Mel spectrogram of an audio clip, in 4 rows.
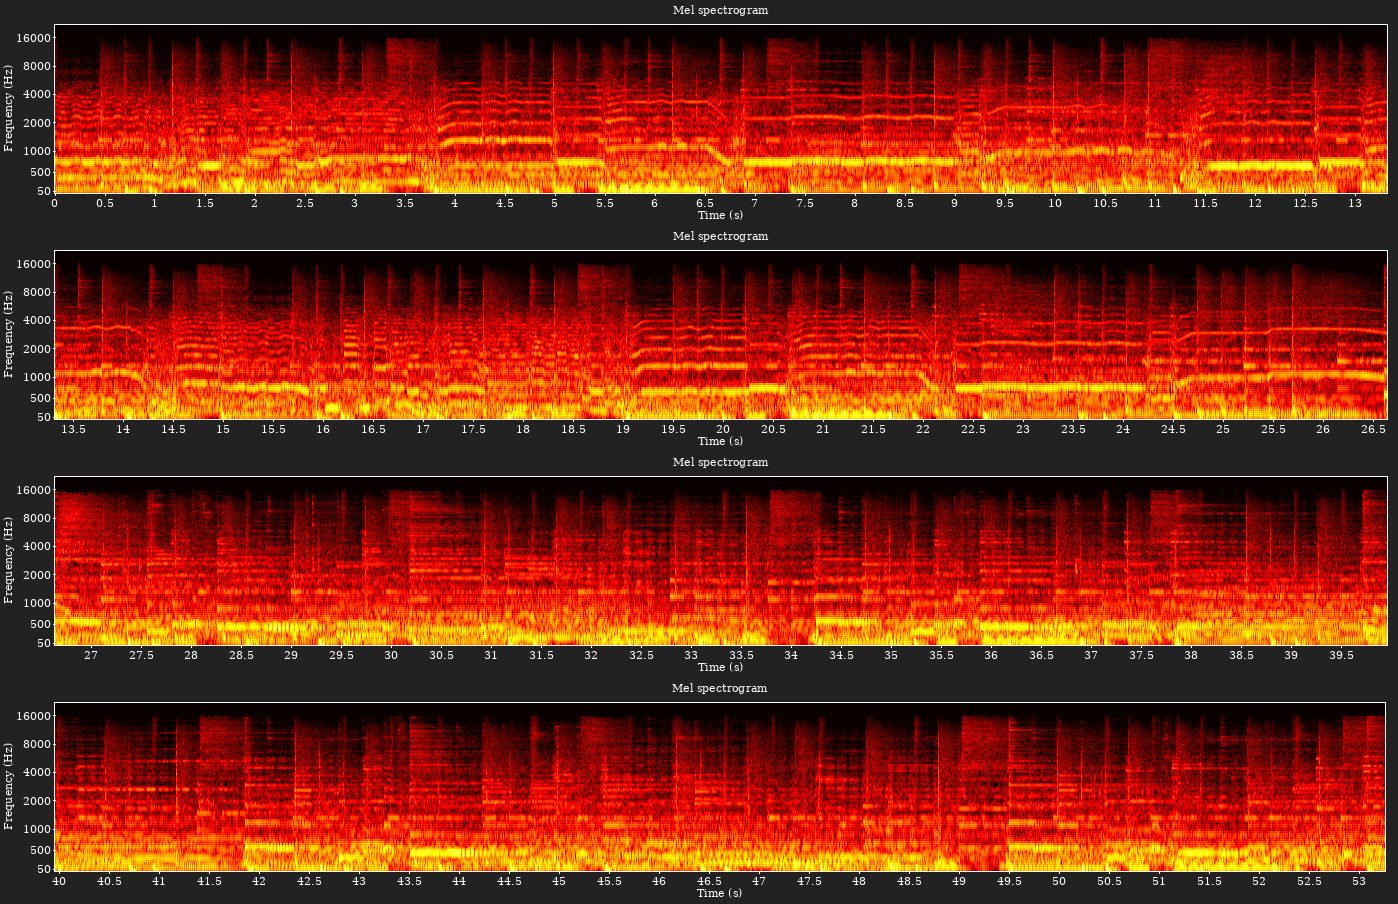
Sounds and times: Electric guitar: 0.0 - 53.2.

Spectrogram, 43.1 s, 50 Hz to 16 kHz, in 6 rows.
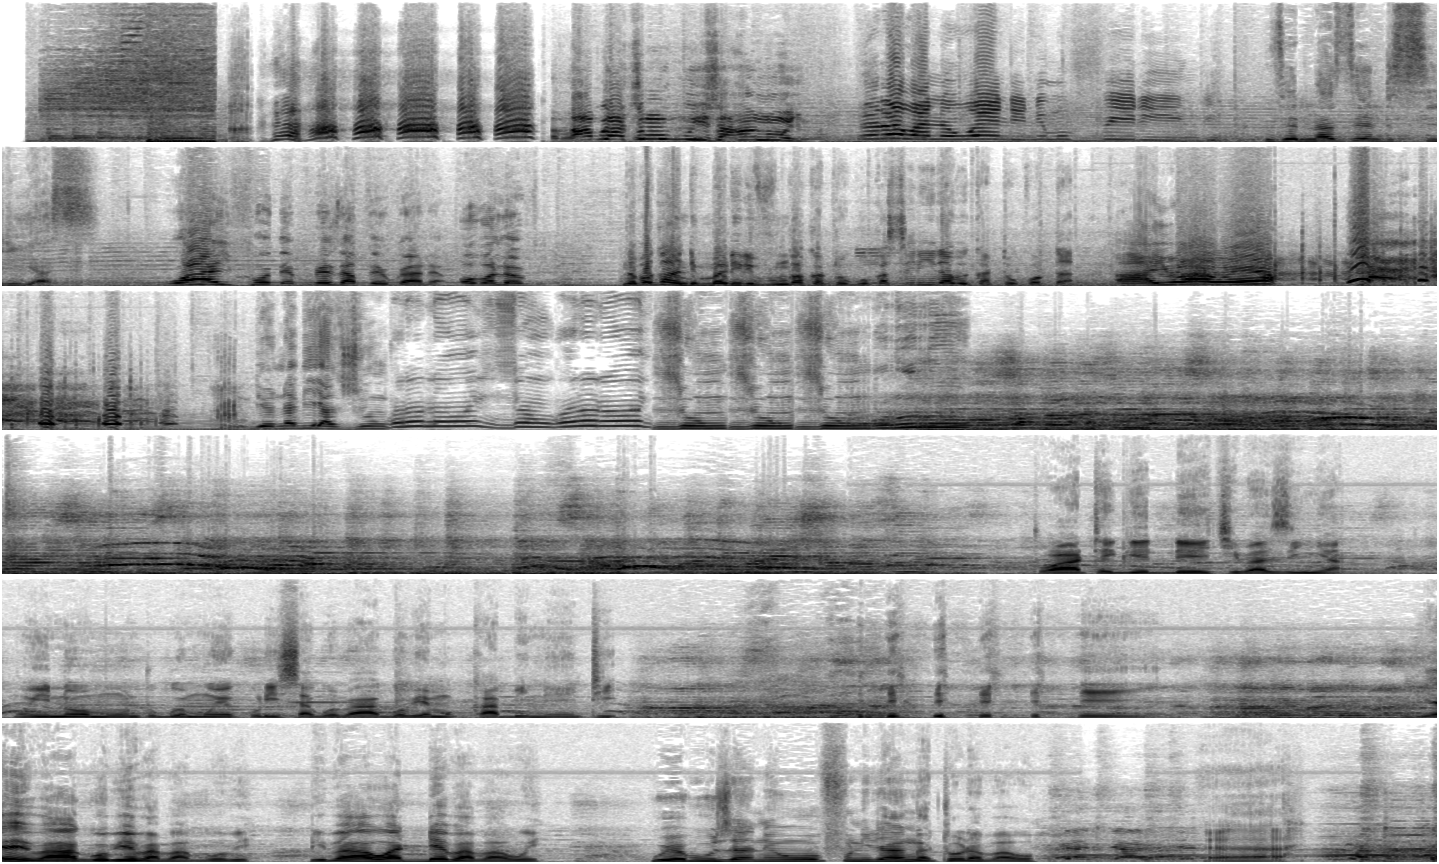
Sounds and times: Music: 0.1 - 1.2, 2.8 - 16.5, 17.7 - 37.3, 41.1 - 43.0.

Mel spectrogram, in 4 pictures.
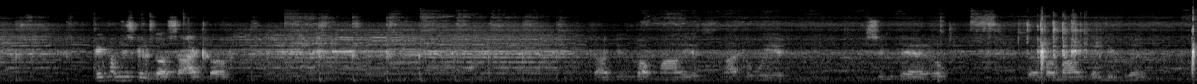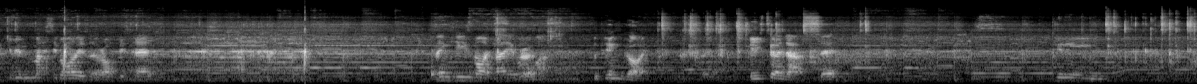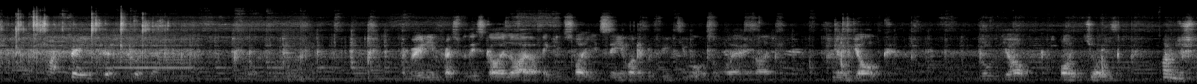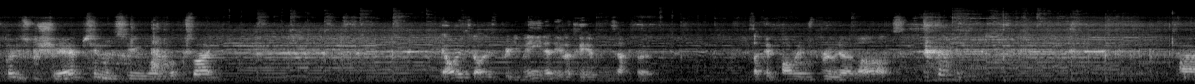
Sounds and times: Music: 0.0 - 47.8
Speech: 1.0 - 2.3, 6.0 - 7.9, 8.7 - 9.5, 10.3 - 13.6, 16.3 - 20.4, 22.5 - 23.0, 24.3 - 25.5, 28.0 - 32.9, 33.8 - 38.1, 40.3 - 42.5, 43.4 - 45.6.

